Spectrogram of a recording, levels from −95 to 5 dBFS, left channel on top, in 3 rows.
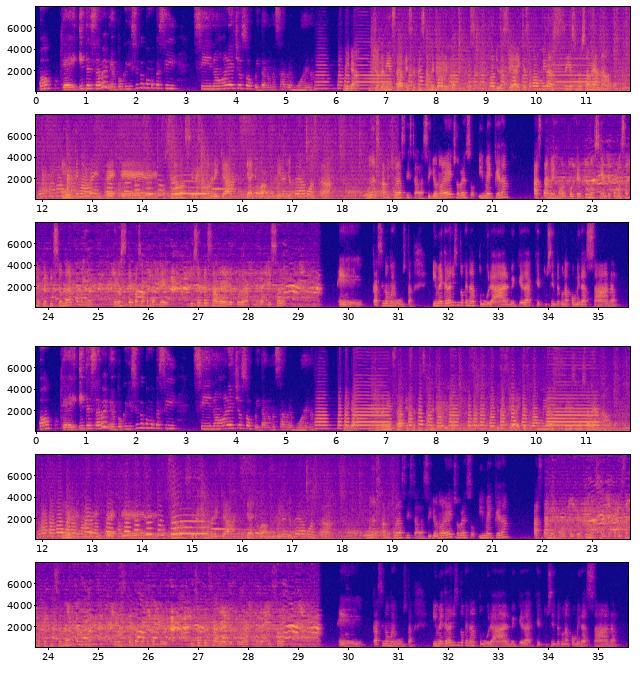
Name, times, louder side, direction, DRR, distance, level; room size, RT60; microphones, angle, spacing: voice 1, 0.1-2.8 3.2-5.7, left 2 dB, 20° right, 2.6 m, -29 dB
Brass instrument, 5.5-11.3 11.9-16.7, right 3 dB, 50° right, 1.5 m, -25 dB
voice 2, 6.1-8.8 9.1-11.6 12.4-17.8 18.4-21.4 21.8-24.9 25.3-26.4 26.8-28.8 29.8-35.5, left 4 dB, 70° left, 0.6 m, -27 dB
sound 1, 6.7-19.1, left 2 dB, 30° left, 0.6 m, -32 dB
sound 2, 22.0-29.4, right 2 dB, 70° right, 1.7 m, -25 dB
5.8 x 3.1 x 2.8 m
head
